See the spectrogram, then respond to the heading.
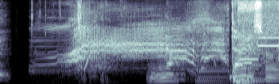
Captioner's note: cries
